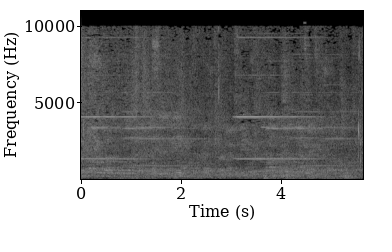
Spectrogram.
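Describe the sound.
A parliament's registration bell rings as a steady, unbroken electric clamour, a harsh metallic ringing with a rattling edge that holds at an even level from start to finish.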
